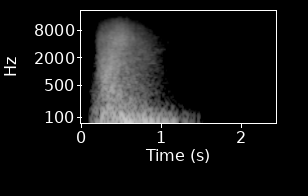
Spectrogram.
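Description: A single whoosh transition sound effect with a deep rumble under it. It swells in just after the start and fades out over about a second and a half. It marks the cut to a section title card.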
